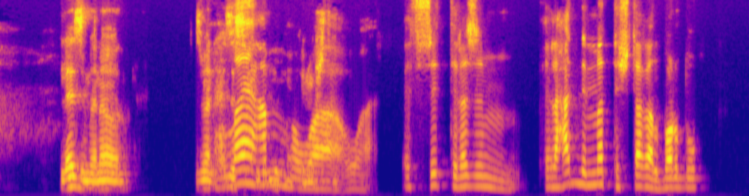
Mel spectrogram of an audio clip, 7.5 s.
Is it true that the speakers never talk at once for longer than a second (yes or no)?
no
